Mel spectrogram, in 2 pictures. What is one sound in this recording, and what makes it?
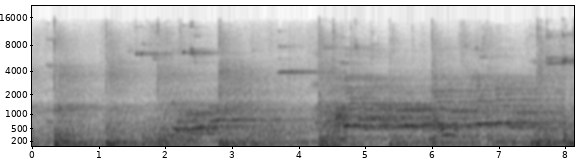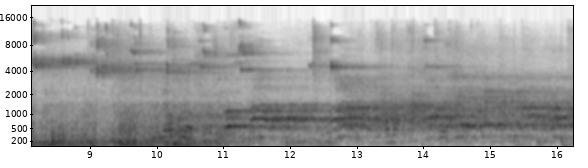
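Men call out and shout to each other across the court.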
